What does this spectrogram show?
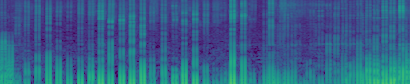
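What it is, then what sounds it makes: Bowling pin. A bowling pin is tapped fast and aggressively in a rapid, uneven run of short, dull, low thuds that die away almost instantly. Around the midpoint the taps blur into a denser, softer patter before building back to sharper, louder knocks at the end.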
